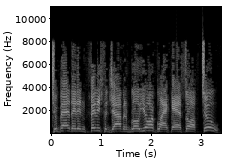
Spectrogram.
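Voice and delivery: put-on high, loud drunken yelling. A narrator's reading. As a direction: yell it back, drunk and vicious. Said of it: "the drunken man yelled back".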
